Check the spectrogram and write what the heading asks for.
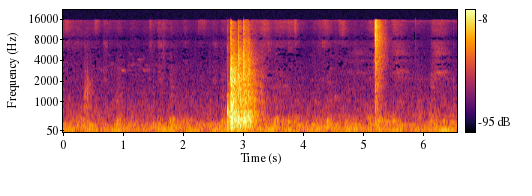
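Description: A tobacco pipe being lit with a lighter: quiet room tone, broken by a short rushing burst about three seconds in and one sharp click about five seconds in.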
